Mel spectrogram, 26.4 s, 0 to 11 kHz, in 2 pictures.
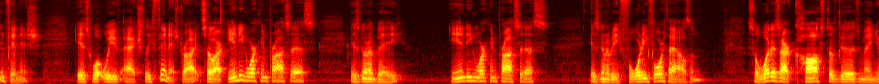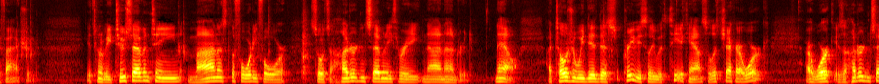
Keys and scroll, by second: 0.1 shift+Right.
